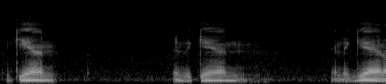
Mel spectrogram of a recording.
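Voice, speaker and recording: Man acting young Southern soldier, low-pitched, soft dark tone, folksy, halting, bitter, grieving, audio drama monologue. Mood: grief and anger. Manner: plain-spoken, folksy, halting storytelling.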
